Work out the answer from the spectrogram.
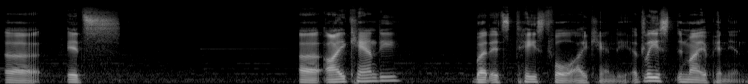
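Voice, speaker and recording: A man's voice: fairly low pitch, very animated, measured pace, pauses often, pushed and bright. A man chatting casually on a gaming livestream, rambling and correcting himself as he goes, with a chuckle now and then. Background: background music.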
